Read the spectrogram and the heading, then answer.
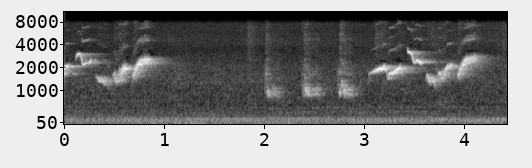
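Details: A neighbour's murai (shama) singing: loud slurred whistled phrases rising and falling, then three harsh descending notes about half a second apart, then a fresh run of bright, looping whistles.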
